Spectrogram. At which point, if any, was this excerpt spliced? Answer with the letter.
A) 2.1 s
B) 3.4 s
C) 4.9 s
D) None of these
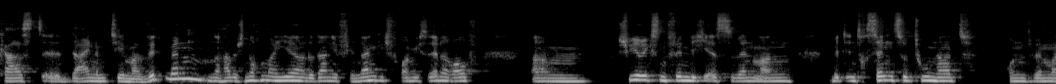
D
